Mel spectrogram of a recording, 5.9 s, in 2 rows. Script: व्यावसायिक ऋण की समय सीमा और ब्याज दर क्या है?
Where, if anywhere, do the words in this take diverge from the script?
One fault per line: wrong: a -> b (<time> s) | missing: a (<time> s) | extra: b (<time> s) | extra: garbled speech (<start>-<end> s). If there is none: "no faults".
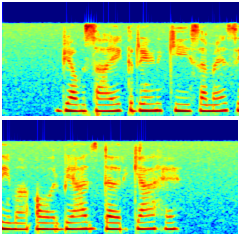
no faults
